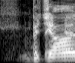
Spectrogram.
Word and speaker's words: Bijan: Bijan.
